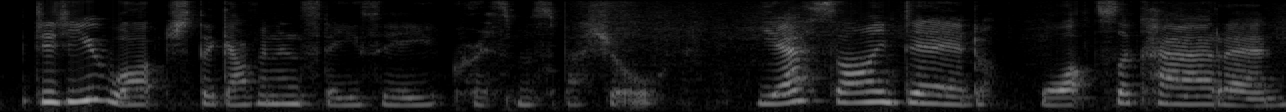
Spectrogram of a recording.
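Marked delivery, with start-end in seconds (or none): 5.2-6.4 clumsy, bad put-on Welsh accent. Saying they watched the christmas special, then quoting it in a bad welsh accent. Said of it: "That was a bad Welsh accent".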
